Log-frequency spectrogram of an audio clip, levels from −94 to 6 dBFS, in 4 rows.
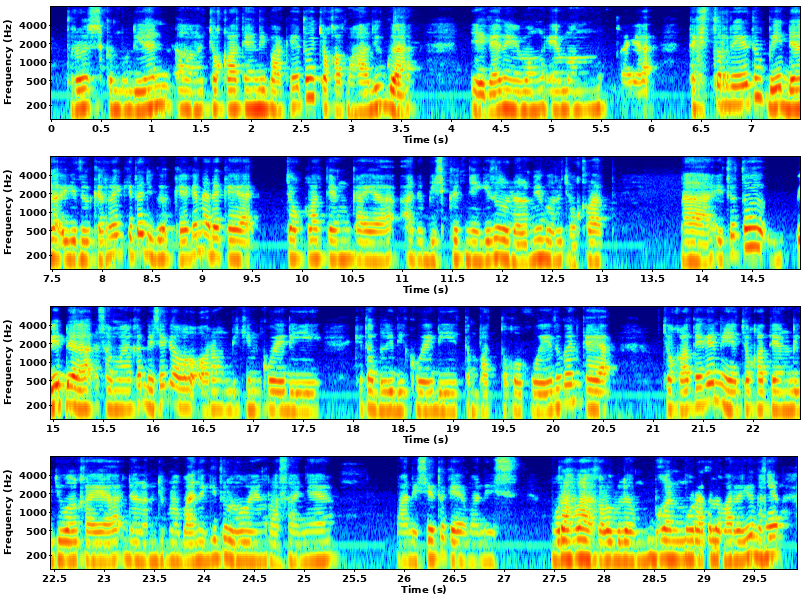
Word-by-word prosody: terus 180 +1 +3
kemudian, 170 +4 +1
eee, 170 -1 -1
coklat 175 0 +1
yang 175 - +5
dipakai 175 0 +2
itu 270 - +5
coklat 160 -3 0
mahal 155 +1 -2
juga, 175 -7 +3 0.6
ya 155 -2 +4
kan 165 +2 +2
emang 165 -1 +1
emang 170 0 -2 0.4
kayak 160 +1 -3 0.4
teksturnya 200 +3 0
itu 275 - +1
beda 180 -1 +6 0.2
gitu 170 0 +1
karena 185 +5 0
kita 200 +3 +1
juga 180 -1 +1
kayak 170 +1 +1
kan 215 - -1
ada 190 -1 +4
kayak 170 -2 +3 0.4
coklat 180 0 -1
yang 175 0 -1
kayak 165 0 -1 0.2
ada 170 -2 -6
biskuitnya 165 +1 -3
gitu 175 +3 +1
loh - - +4
dalamnya 155 +4 0
baru 165 0 -2
coklat. 160 +3 -3 0.8
Nah 165 -1 +2 0.2
itu 170 +5 -5
tuh 275 +1 +7 0.4
beda 210 +1 +6 0.3
sama 175 -1 -3
kan 205 - -2
biasanya 210 +5 -2
kalau 185 -2 +2
orang 170 +1 -4
bikin 170 +1 -6
kue 170 -1 +2
di 155 0 -4 0.4
kita 175 +1 -2
beli 165 +1 0
di 165 - -2
kue 160 -1 0
di 160 - -2 0.2
tempat 155 0 -9
toko 155 +1 -6
kue 155 -1 0
itu 185 - -1
kan 220 - 0
kayak 170 -2 +2 0.5
coklatnya 175 +2 0
kan 230 - +2
ya 165 - +4
coklat 170 0 -1
yang 170 0 -3
dijual 165 0 +2
kayak 160 +1 0
dalam 160 -1 -4
jumlah 165 0 -5
banyak 165 +1 0
gitu 180 +1 -2
loh, 165 +1 0
yang 160 0 -6
rasanya 155 +2 -7 0.8
manisnya 160 +2 -2
tuh - - -4
kayak 160 -2 +2
manis 155 -1 -7 0.5
murah 170 +1 +6
lah 180 -2 +7
kalau 165 +1 +4
belum 165 -1 +3 0.2
bukan 175 0 +4
murah 175 -1 +3
kedam 175 -2 +2
ariu 165 +5 +2
maksudnya 200 +3 +3
170 Hz, 170 wpm, -19 LUFS, 160-180 Hz, 0.8 s, tuh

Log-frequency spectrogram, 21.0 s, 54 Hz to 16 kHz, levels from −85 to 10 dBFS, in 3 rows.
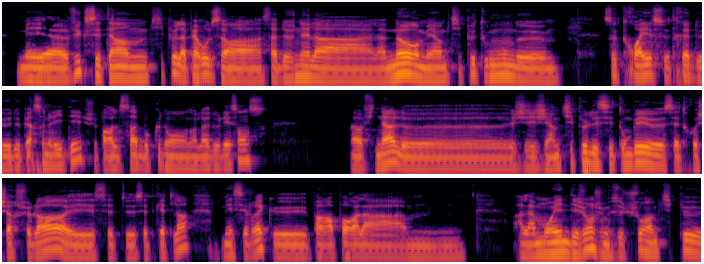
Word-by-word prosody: Mais, 95 0 +2
heu, 95 0 +4
vu 140 +10 -2
que 150 - -4
c'était 110 -3 +2
un 100 -1 +3
petit 100 0 -13
peu - - -1
la 125 - +5
période 110 +3 +3
où - - -6
ça 90 -4 +2
ça 90 +1 0
devenait 100 +3 -1
la 90 -3 +2
la 90 0 -2
norme 115 -1 +7
et 95 - +1
un 95 0 +1
petit 100 +1 -7
peu 120 +5 -5
tout 110 -2 -9
le 110 - 0
monde, 115 -2 0
heu, 90 -1 0 0.5
s'octroyait 115 +3 +2
ce 120 -3 0
trait - - -1
de 95 -2 -3
de 95 - -5
personnalité, 100 +9 -3
je 165 - -15
parle 90 0 -1
de - - -11
ça 90 - 0
beaucoup 95 +1 -8
dans 90 -3 -3
dans 90 0 -6
l'adolescence. 100 +10 -4 0.8
Bah 90 - 0
au - - +1
final, 110 +6 +3
heu, 85 -1 -4
j'ai 90 +1 -5
j'ai 85 - -2
un 85 - -3
petit 95 +1 -6
peu 125 +5 0
laissé 105 -3 0
tomber, 105 +3 +1
heu, 100 -3 +3
cette 95 - -3
recherche-là 130 +2 +2
et 85 -1 -1
cette, 85 - -10
heu, 85 0 -4
cette - - -5
quête-là. - - -3 0.3
Mais 95 - -4
c'est 90 - -4
vrai 125 +6 +1
que, 90 -5 -2
par 80 - -1
rapport 90 - +2
à - - +3
la, 85 -1 -3
hem, 80 0 -11 0.5
à - - -7
la 95 -1 0
moyenne 105 +2 +4
des 100 - 0
gens, 135 +6 +2
je 110 -7 -6
me 95 - -2
suis 95 +2 -8
toujours 120 +3 -2
un 105 - 0
petit 100 - -10
peu, 120 - -2
95 Hz, 225 wpm, -25 LUFS, 90-105 Hz, 0.8 s, norme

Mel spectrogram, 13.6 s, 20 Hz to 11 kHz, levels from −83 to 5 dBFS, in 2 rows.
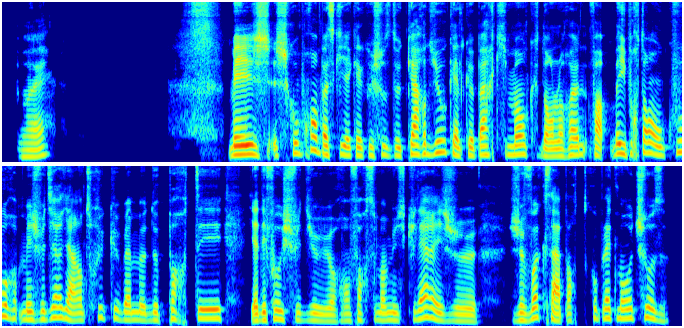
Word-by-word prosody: Ouais. 140 +5 -3 1.8
Mais 185 +2 +10
je 170 - +3
je - - +4
comprends 210 +6 +1
parce 185 -3 +4
qu'il 185 - -6
y - - +3
a - - 0
quelque 165 0 -3
chose 175 0 -3
de 160 - -4
cardio 200 +6 +2
quelque 170 -6 -1
part 180 +2 +1
qui 175 - -9
manque 180 -1 0
dans 145 -2 +2
le 150 - +1
run. 175 +3 +1
Enfin - - +2
beh 200 - +4
et 195 - +2
pourtant, 220 0 +1
on 170 - 0
court. 225 +1 -3
Mais 160 +1 -1
je 160 - -2
veux 165 - -3
dire, 205 +4 -1
il - - -4
y 165 - +2
a 140 - +2
un 145 - -2
truc, 205 +5 -9
heu, 185 - -5
même, 155 -1 -2
heu, 145 - -3
de 150 +1 -5
porter. 185 +4 -1 0.3
Il - - -3
y - - +5
a 140 - +4
des 155 - +1
fois 175 +3 0
où - - -2
je - - +1
fais 150 - -5
du 140 -2 -5
renforcement 145 +2 -5
musculaire 160 +7 -1
et 160 -5 +1
je 130 -2 -3 0.3
je 150 +3 -2
vois 200 +8 +2
que - - -4
ça - - +4
apporte 140 +1 -5
complètement 185 0 -2
autre 190 -1 -2
chose. 170 -10 -2
170 Hz, 270 wpm, -23 LUFS, 150-190 Hz, 1.8 s, Mais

